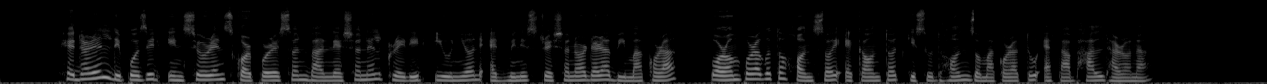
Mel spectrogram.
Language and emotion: Assamese, neutral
